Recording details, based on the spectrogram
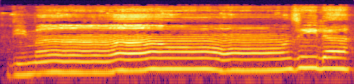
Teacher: مد منفصل ہے تو یہ 3 الف کے برابر کھینچ کے پڑھنا ہے. ٹھیک ہے نا، حمزہ آئے تو 4 کے برابر، الف آئے تو 3 کے برابر کھینچ کے پڑھنا ہے.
